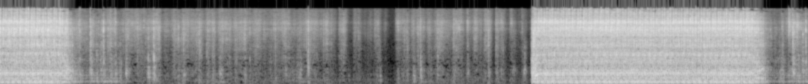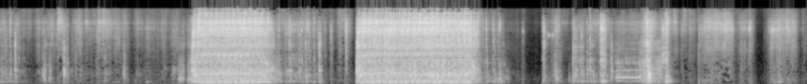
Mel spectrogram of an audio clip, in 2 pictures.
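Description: A sewing machine stitches a ruffle for a cloth diaper in three loud, steady bursts of rapid whirring, separated by quieter pauses filled with fabric handling and small clicks.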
